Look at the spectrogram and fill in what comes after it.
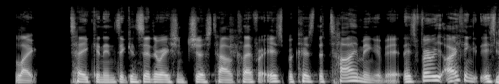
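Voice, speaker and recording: The man's voice sits at a medium pitch and makes very wide pitch swings. He talks at a very fast pace on a very clean recording with a silent background. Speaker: football pundit. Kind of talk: casual chat.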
